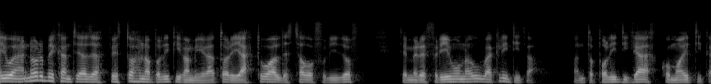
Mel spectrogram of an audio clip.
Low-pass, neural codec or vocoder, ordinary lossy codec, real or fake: none; codec, 16 kHz, 0.3 kbps, FocalCodec; none; fake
